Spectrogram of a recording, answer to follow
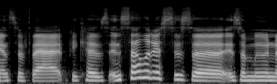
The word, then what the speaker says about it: Enceladus: that because enceladus is a is a moon of saturn and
